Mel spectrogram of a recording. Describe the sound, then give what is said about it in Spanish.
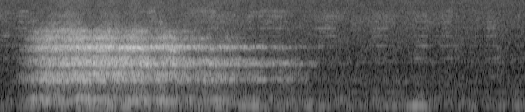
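A single deep breath during a guided breathing exercise: a soft, airy rush that swells for about a second and a half, then fades. It is quiet and heard alone. “Respiremos otra vez.”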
